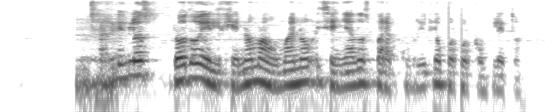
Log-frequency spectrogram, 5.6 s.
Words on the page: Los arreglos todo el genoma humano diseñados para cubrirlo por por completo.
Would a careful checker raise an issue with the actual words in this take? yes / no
no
